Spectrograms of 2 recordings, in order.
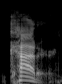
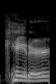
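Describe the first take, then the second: First: The word begins like 'cot', as in 'Kotter'. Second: The word begins like 'cay', rhyming with 'later'. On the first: "I thought it's probably pronounced like that" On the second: "Some say cater. It's not cater"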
